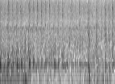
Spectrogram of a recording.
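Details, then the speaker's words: Chinese Yamaha Raptor clone single-cylinder ATV, first run after carb cleaning and refit, on choke with jump power: idle with a sharp regular puffing tick about five per second. More exhaust seems to come out near the head than at the tailpipe; suspected leak. "like more exhaust coming out up there than back here."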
